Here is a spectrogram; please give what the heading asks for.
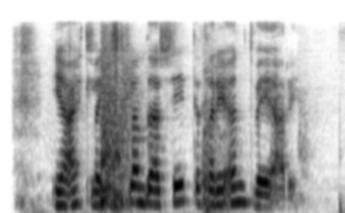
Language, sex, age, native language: Icelandic, female, 14, Icelandic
